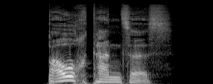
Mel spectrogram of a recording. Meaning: genitive singular of Bauchtanz
- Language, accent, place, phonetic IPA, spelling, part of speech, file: German, Germany, Berlin, [ˈbaʊ̯xˌtant͡səs], Bauchtanzes, noun, De-Bauchtanzes.ogg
